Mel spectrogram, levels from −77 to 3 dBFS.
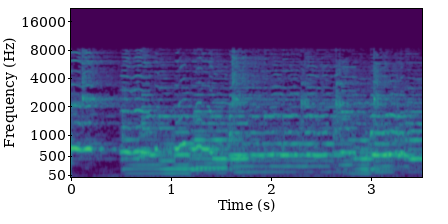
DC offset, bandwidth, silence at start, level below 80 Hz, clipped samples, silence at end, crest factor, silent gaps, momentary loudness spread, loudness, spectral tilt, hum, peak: under 0.1%; 8.8 kHz; 0 s; -64 dBFS; under 0.1%; 0 s; 16 dB; none; 4 LU; -28 LUFS; -2.5 dB/octave; none; -12 dBFS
